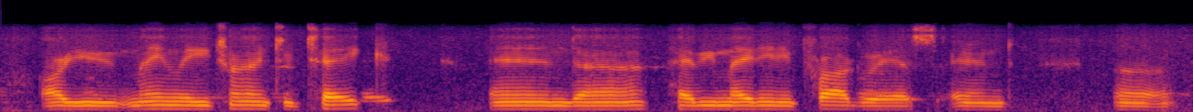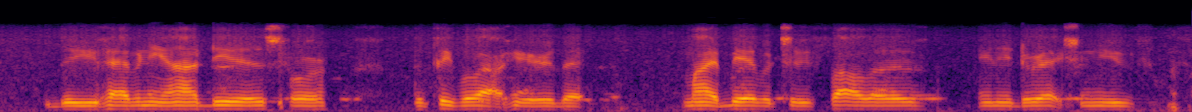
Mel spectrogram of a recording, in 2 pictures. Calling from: North Carolina, United States; I'm calling from North Carolina.

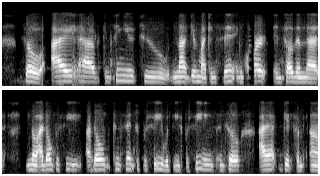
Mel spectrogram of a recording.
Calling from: Arizona, United States; I'm calling from Arizona. Thank you for having me on your show.

